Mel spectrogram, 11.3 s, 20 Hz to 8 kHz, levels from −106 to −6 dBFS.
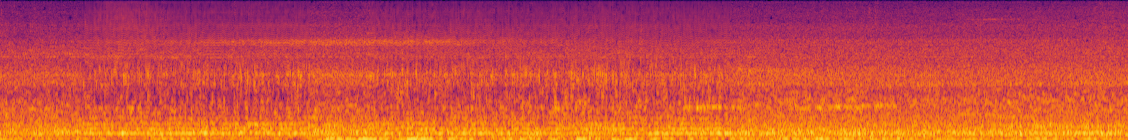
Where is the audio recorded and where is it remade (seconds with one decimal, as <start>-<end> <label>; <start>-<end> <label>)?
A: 0.0-0.8 recorded; 0.8-3.1 remade; 3.1-3.7 recorded; 3.7-7.3 remade; 7.3-11.3 recorded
